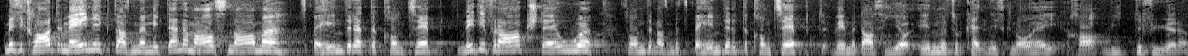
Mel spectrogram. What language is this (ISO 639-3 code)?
gsw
